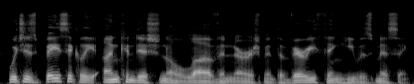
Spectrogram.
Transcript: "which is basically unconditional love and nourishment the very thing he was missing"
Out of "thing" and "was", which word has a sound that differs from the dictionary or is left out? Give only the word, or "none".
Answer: none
